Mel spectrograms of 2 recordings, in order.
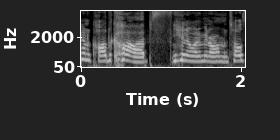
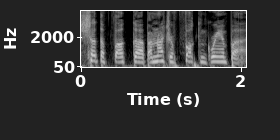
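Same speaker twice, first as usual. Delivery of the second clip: put-on angry voice, faster. Retelling what a drunk stranger snapped at people calling him grandpa, imitating an angry man. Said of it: "a genuinely angry voice".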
